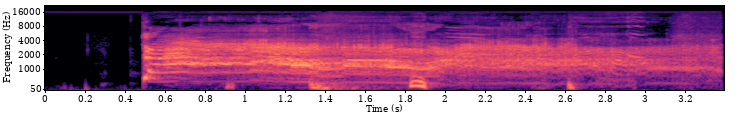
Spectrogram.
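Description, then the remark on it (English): A loud, sustained human scream from a man who just cut his hand off bursts in abruptly after a brief quiet moment and holds for about three seconds, harsh and wailing, with a few low thumps underneath. “It was wow. a pretty loud scream.”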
